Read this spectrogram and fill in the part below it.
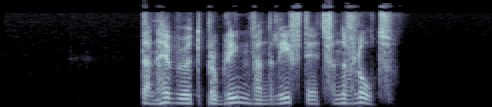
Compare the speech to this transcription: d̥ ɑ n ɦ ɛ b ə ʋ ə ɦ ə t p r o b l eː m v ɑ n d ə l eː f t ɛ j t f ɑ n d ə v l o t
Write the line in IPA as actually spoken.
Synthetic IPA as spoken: d̥ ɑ n ɦ ɛ b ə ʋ ə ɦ ə t p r o b l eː m v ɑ n d ə l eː f t ɛ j t f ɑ n d ə v l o t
